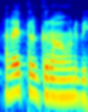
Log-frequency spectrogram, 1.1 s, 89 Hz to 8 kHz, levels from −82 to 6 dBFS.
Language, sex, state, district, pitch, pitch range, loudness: Kumaoni, female, Uttarakhand, Tehri Garhwal, 180 Hz, 165-195 Hz, -16 LUFS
